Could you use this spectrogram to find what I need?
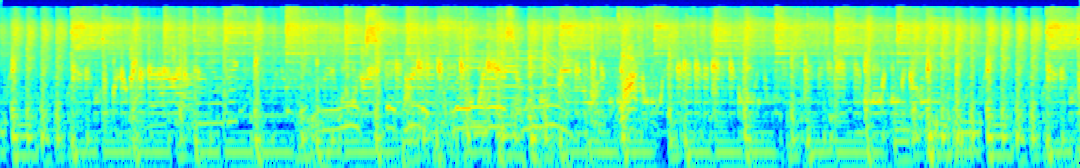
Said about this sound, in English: quack. That's heavy. Quack, quack.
